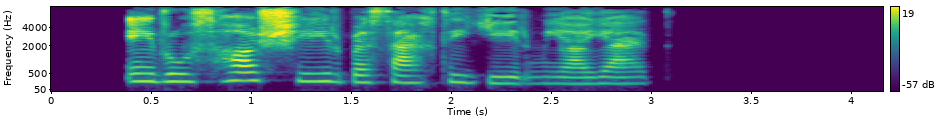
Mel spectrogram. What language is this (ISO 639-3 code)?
fas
